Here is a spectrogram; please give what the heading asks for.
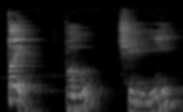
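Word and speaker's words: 对不起: तीन वर्ड हैं बेसिकली, तोय पूछी, जो तोय है इसकी जो टोन है ये हमारे पास फोर टोन है, तोय तोय, और पू की न्यूट्रल टोन है तो हम इसको लाइट एंड शॉर्ट प्रोनाउंस करेंगे, पू पू पू। और जो छी है इसकी हमारे पास थर्ड टोन है और इसको हम प्रोनाउंस करेंगे छी, तो इसको हम कट्ठे को प्रोनाउंस करेंगे तोय पू छी, तोय पू छी।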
